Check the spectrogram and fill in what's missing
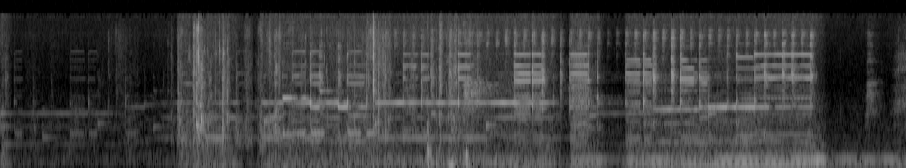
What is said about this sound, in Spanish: Una disculpa, perdón, pero estaba fuera de control este celular que ya lo apagamos.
